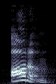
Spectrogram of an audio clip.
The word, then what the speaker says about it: autumn: And the end here is pretty much almost silent. Read the whole word. Autumn.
